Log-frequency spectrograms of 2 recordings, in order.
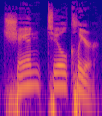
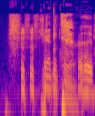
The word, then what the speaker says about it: Chanticleer: Here's how you pronounce it. Chanticleer. Chanticleer.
